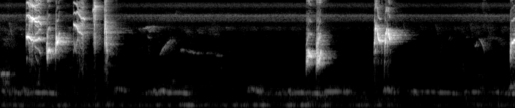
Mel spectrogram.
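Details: Song of an orange-headed thrush, used as a lure for young birds: short clusters of sharp, fluty notes separated by pauses of one to three seconds, each burst bright and high, with faint low tones between.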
